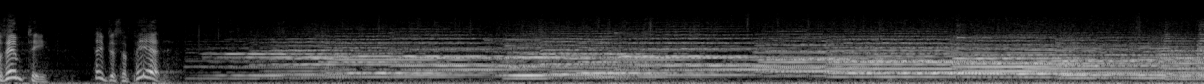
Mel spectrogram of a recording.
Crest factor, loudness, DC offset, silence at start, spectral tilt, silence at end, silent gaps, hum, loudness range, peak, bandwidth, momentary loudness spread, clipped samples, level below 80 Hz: 16 dB; -21 LUFS; under 0.1%; 0 s; -5 dB/octave; 0 s; none; none; 6 LU; -6 dBFS; 12.5 kHz; 10 LU; under 0.1%; -38 dBFS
